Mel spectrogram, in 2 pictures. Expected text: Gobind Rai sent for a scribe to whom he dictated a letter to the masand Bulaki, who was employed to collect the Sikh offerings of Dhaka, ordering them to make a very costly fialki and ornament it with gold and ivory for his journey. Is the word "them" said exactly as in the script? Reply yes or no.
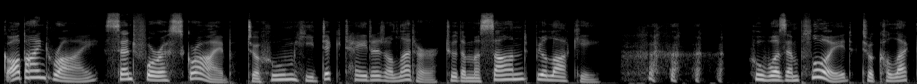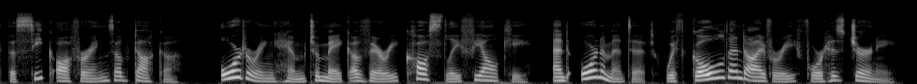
no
